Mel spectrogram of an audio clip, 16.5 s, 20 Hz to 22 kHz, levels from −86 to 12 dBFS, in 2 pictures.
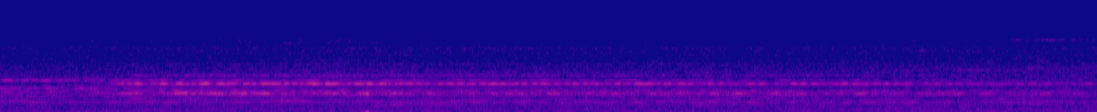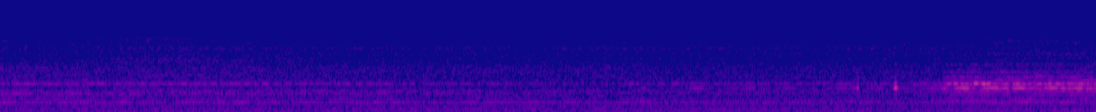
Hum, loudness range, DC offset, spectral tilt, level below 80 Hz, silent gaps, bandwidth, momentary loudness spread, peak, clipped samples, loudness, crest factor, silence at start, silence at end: none; 11 LU; under 0.1%; -3 dB/octave; -72 dBFS; none; 7.6 kHz; 13 LU; -38 dBFS; under 0.1%; -57 LUFS; 18 dB; 0 s; 0 s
